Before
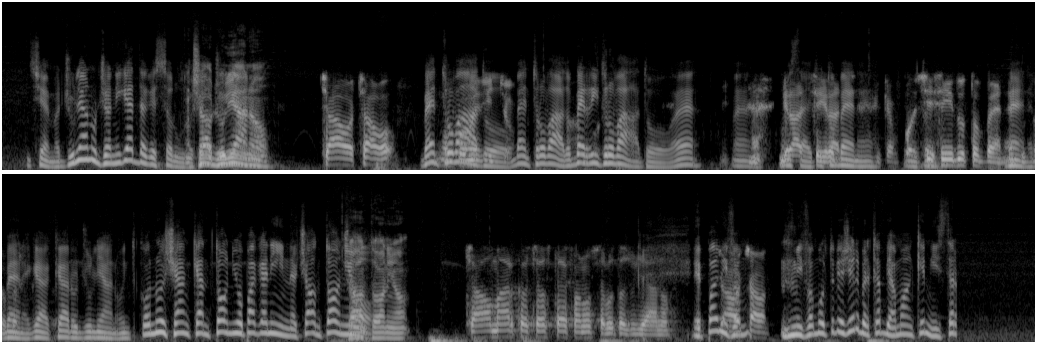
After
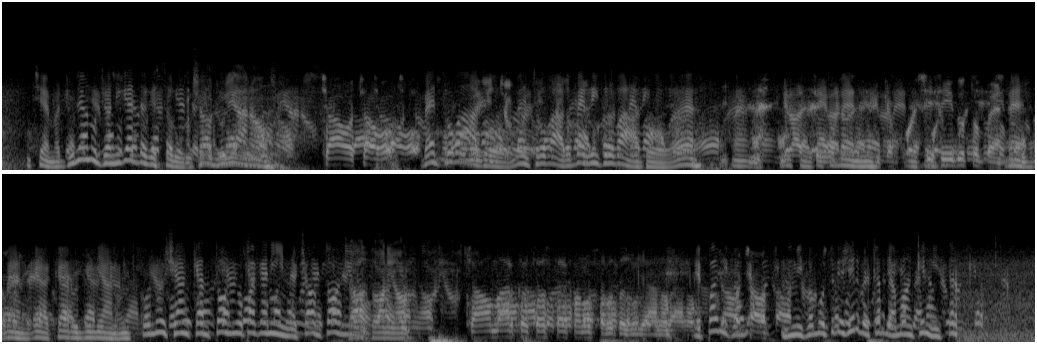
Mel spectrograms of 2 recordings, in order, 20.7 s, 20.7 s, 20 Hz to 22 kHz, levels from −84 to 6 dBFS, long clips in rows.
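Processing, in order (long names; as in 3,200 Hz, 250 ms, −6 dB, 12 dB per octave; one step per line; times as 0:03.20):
adaptive Wiener filter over 9 samples
parametric band 920 Hz +10.5 dB 0.96 octaves
reversed playback
downward compressor 12 to 1, threshold −47 dBFS, peak gain reduction 29 dB
reversed playback
surface crackle 330 per second −57 dBFS
high shelf with overshoot 3,700 Hz −13 dB, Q 1.5
echo through a band-pass that steps 257 ms, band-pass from 630 Hz, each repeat 1.4 octaves, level −1 dB
level +10 dB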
